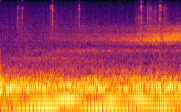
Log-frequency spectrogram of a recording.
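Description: A low, steady rumble on a film soundtrack, with a higher hiss starting to swell near the end.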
